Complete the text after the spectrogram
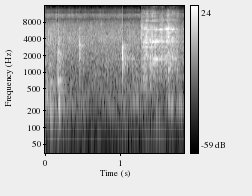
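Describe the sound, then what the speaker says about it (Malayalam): A spoon stirs chili powder into stingray pickle in a hot pan. Close scraping and clinking strokes sound over a sizzling fry, with a louder burst of sizzle near the end. "ഇനി ഇളക്കാം"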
